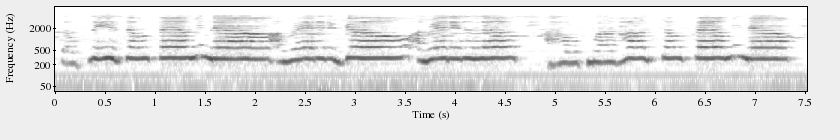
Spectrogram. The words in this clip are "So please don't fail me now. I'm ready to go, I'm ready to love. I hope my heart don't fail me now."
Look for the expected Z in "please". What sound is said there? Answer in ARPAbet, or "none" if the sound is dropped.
Z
